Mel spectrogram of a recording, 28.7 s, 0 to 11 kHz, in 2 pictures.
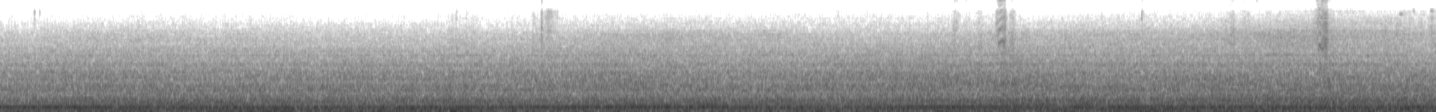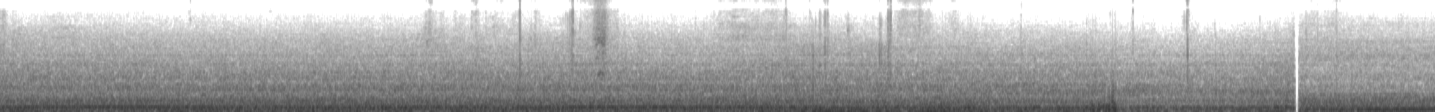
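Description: Steady road and engine noise heard from inside a car cruising on an expressway: a continuous low drone with tyre noise and a few faint clicks. About 25 seconds in, the drone drops in level and shifts lower in pitch.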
